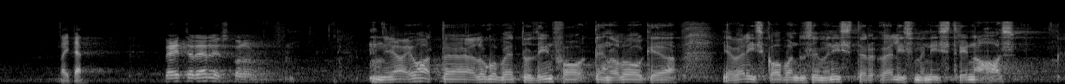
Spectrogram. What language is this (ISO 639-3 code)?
est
